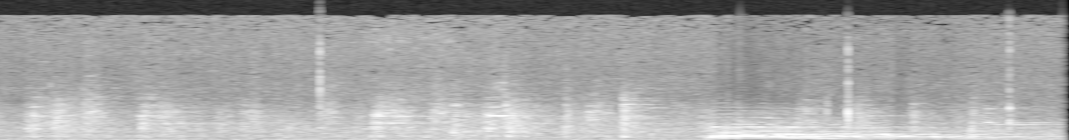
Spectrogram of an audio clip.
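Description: Amtrak passenger train rolling out with a steady low rumble and a few wheel clicks on the rail joints. About three and a half seconds in, a multi-note locomotive air horn starts sounding and holds as a steady chord.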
